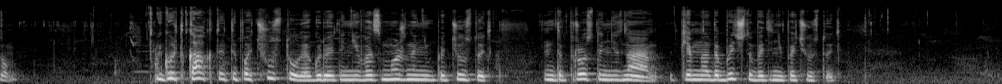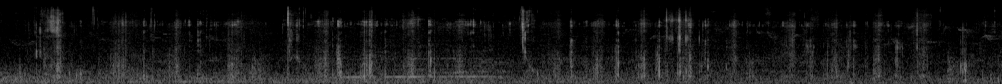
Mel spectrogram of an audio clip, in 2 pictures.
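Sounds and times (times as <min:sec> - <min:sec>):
person chewing salad: 0:00.2 - 0:01.5, 0:08.5 - 0:20.0.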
